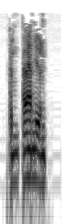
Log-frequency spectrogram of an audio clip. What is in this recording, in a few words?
"companion", English; adjectives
